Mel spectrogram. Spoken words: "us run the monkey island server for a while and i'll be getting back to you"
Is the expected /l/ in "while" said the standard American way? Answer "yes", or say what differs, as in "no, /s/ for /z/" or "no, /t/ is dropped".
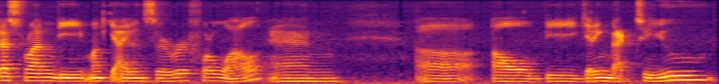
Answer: yes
